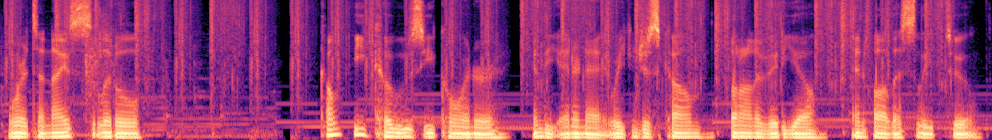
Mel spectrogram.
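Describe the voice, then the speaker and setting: Channel host, male, very deep dark voice, laid-back reflective rambling over gameplay. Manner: rambling, soft-spoken, reflective. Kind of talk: relaxed gameplay commentary.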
